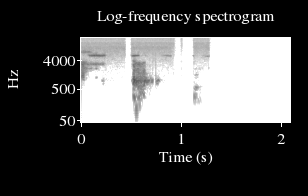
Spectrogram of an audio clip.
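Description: Near silence on video-call audio, broken by one short, soft sound about half a second in and a tiny click just after one second.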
